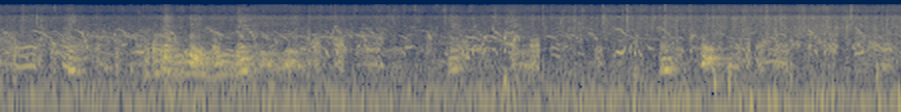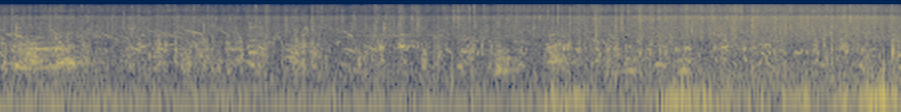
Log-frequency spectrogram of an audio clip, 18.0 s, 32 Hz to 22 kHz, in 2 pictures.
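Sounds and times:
chickens clucking: 0.0 - 18.0.

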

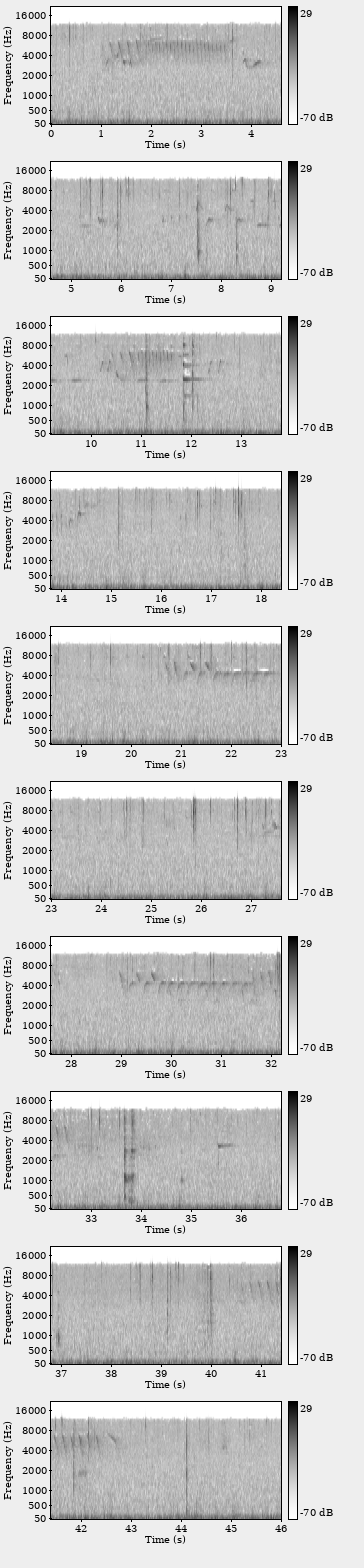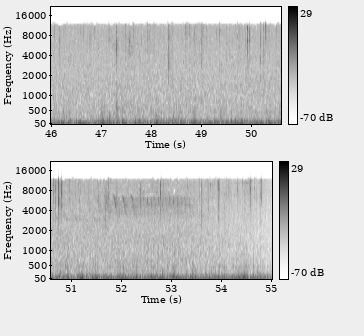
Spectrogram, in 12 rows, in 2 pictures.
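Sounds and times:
wood fire crackling and popping: 0.0 - 55.0.

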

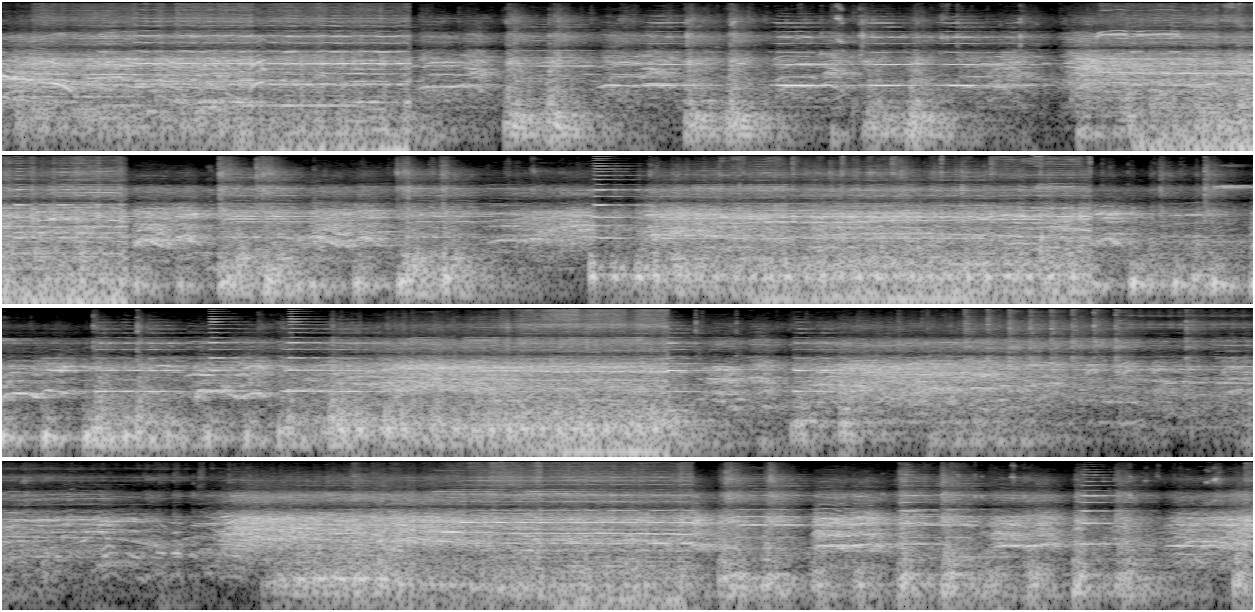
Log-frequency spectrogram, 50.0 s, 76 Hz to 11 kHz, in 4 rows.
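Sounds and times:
crowd noise: 0.0 - 50.0
music: 0.1 - 4.3, 10.7 - 36.2, 40.3 - 50.0.

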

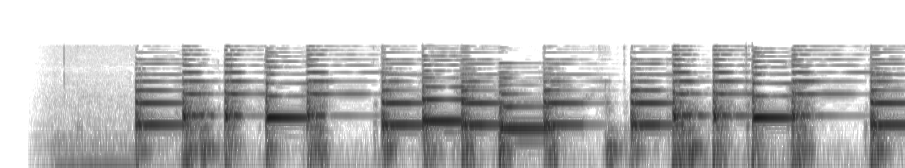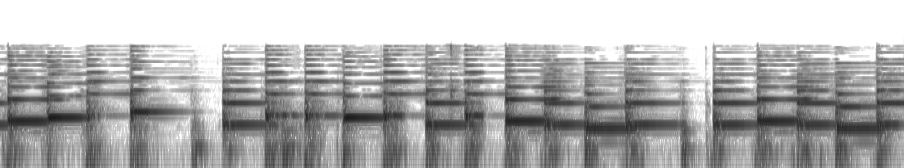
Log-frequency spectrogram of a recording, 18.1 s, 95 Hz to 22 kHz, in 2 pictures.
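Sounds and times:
piano playing repeated chords: 1.0 - 18.0.

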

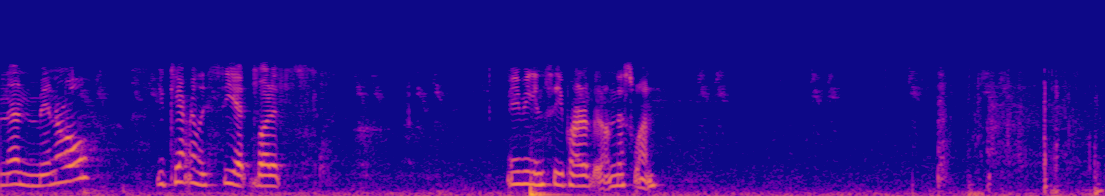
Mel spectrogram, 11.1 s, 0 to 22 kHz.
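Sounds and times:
quiet barn background: 0.0 - 11.0.

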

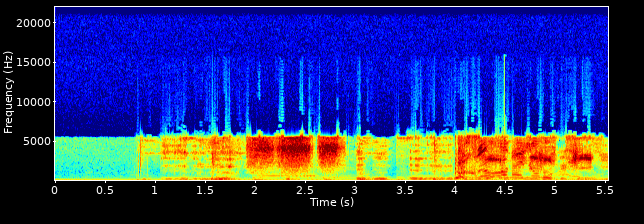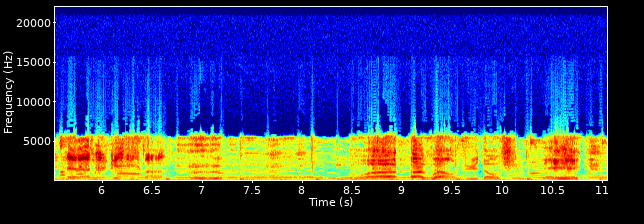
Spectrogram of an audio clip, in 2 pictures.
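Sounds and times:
low grunting vocal sounds: 1.0 - 2.2, 2.9 - 4.5, 6.5 - 7.6
rasping sawing noise: 1.8 - 3.0.

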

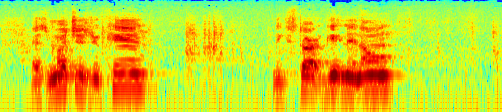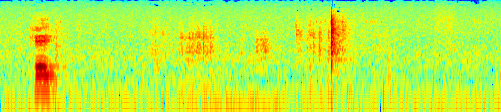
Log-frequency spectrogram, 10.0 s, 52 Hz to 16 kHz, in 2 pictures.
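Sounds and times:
tire handling sounds: 0.0 - 10.0.

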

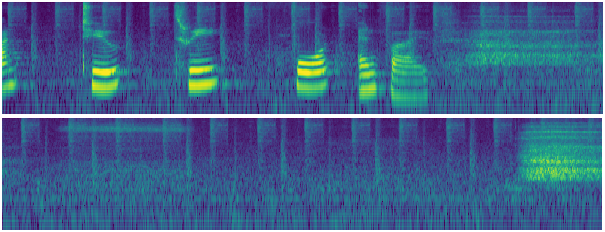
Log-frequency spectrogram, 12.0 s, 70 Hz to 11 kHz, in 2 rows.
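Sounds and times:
woman breathing out forcefully: 4.4 - 7.9, 11.2 - 12.0.

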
